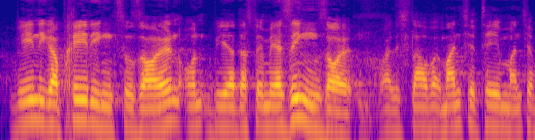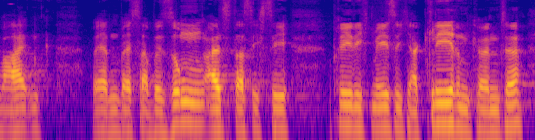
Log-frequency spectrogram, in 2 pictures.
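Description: A man preaching in church, his voice a little hoarse from a cold, talking in a relaxed way with many fillers. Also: mid-range voice, big-room sound. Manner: informal, self-deprecating, with many fillers. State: has a cold, voice a bit husky. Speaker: pastor. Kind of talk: prayer and sermon.

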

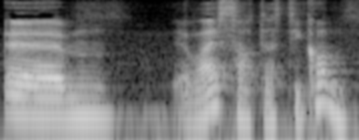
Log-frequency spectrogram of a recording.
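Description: A man's voice: mid-range voice, expressive, unhurried. A man co-hosting a podcast, talking through an audio drama casually and argumentatively, often questioning and checking back with his partners. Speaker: podcast co-host.

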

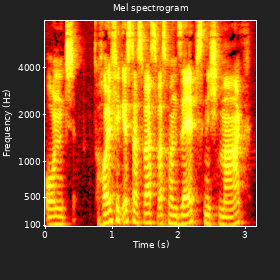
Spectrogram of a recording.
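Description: A man's voice: medium pitch, measured pace, fairly bright tone. A man with a Hessian accent, a podcast guest talking about marketing in a thoughtful way with many filler sounds. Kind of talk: casual podcast interview.

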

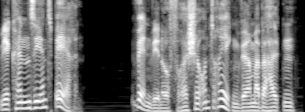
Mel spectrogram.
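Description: A man's voice: on the low side, very animated, normal speed, darkish tone, no echo, faint music behind, pitched above the performer's own voice. A man voicing a naive little female toad in a storybook, exclaiming with wonder and yearning. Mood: dismissive. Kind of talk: storybook character voice.

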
